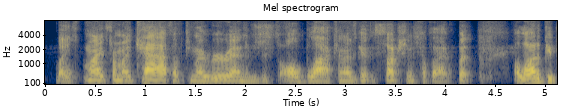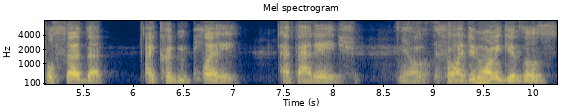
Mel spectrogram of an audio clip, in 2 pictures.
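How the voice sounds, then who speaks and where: With a Canadian accent and a normal speaking voice, a man talks at a fairly quick pace with ordinary pitch variation. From Canada, Toronto area. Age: 60s. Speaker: former pro football player. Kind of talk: interview storytelling.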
